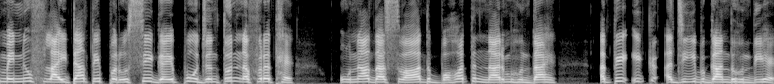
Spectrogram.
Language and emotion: Punjabi, disgusted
